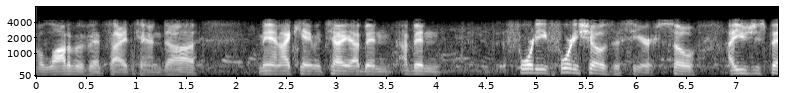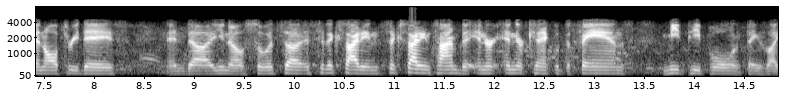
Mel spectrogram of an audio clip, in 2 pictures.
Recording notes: This episode was recorded at Planet Comicon in Kansas City, MO.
